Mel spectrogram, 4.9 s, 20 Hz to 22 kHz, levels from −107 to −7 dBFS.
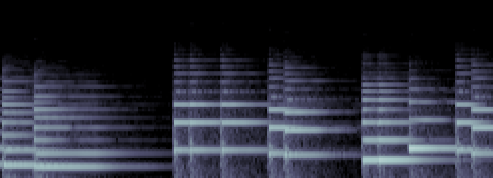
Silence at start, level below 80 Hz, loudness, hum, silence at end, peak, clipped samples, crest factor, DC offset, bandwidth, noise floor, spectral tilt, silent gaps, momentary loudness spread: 0 s; -74 dBFS; -38 LUFS; none; 0 s; -24 dBFS; under 0.1%; 14 dB; under 0.1%; 5.8 kHz; -66 dBFS; -2 dB/octave; none; 13 LU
